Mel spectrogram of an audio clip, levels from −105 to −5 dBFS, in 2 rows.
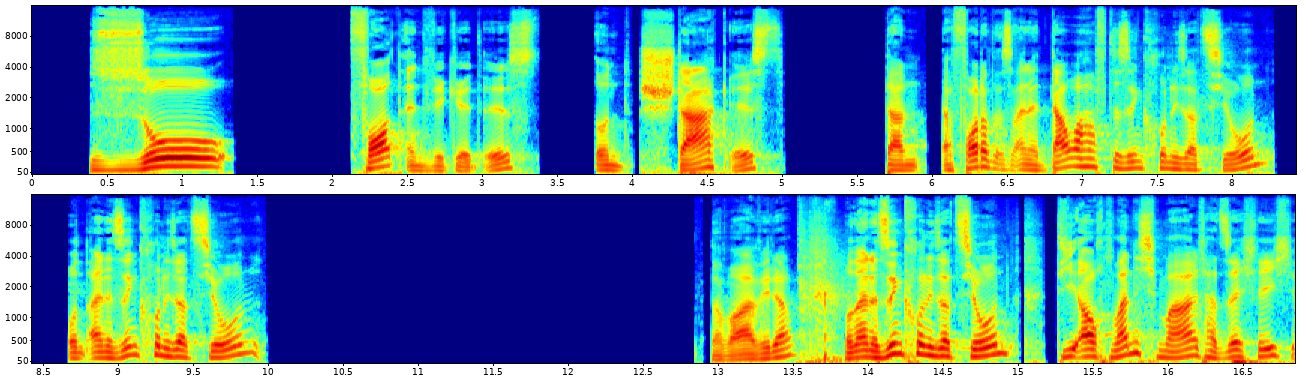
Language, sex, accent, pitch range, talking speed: German, male, German, 95-140 Hz, 95 wpm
